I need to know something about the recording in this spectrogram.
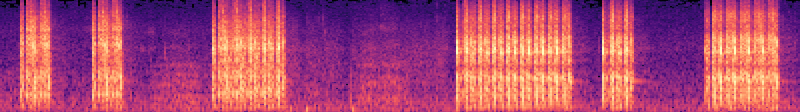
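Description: Canon DSLR shutter firing in rapid continuous bursts: six bursts of fast clicking, the longest about a second near the middle. The camera is in high-speed continuous drive, catching the model as she moves.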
